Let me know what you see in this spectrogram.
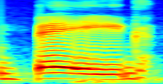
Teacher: If you're from Wisconsin, you shift your a vowel up and say bag. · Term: northern cities vowel shift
